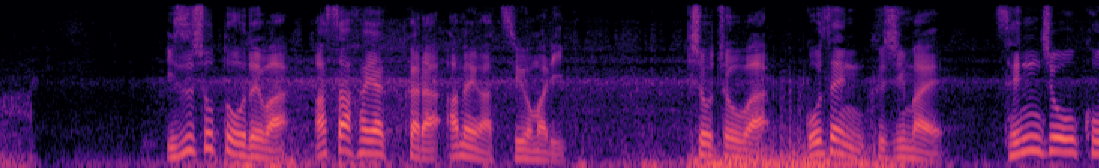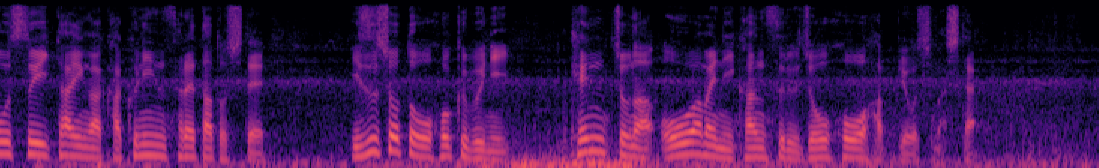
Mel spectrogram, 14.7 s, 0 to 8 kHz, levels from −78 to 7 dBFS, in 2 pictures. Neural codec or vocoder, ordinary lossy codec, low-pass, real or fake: none; none; 7.2 kHz; real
